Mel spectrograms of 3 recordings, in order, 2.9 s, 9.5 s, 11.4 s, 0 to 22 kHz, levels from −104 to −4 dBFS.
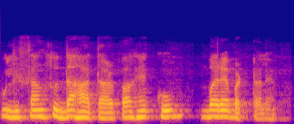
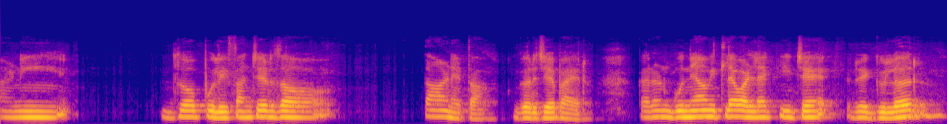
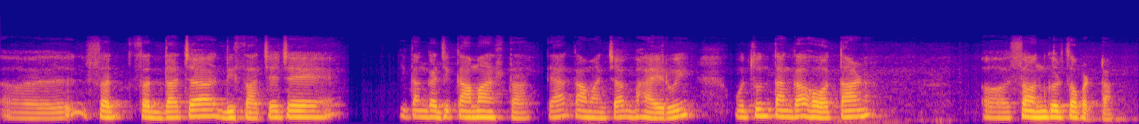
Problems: constant background noise, continuous background conversations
